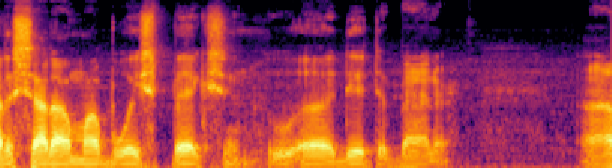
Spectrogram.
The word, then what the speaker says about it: Spectian: And when I say Spection on IG, his name is spelled SPECTIAN ARTS, Spection Arts.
